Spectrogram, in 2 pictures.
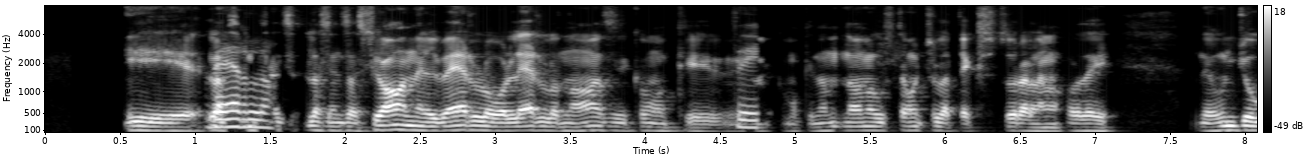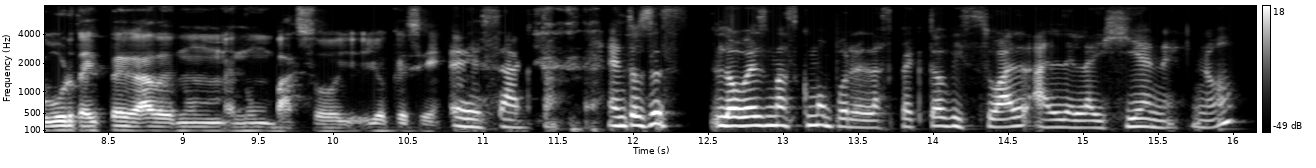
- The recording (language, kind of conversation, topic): Spanish, unstructured, ¿Te resulta desagradable ver comida pegada en platos sucios?
- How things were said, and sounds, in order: chuckle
